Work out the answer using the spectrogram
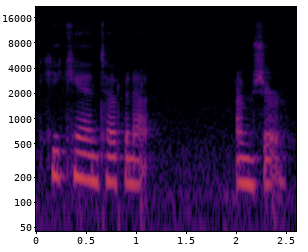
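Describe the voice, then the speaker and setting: A man voicing a worried young wife in a soft, hushed falsetto for an audiobook. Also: flat delivery, takes it slowly. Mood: pleading. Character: worried young wife pleading for her husband. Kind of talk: audiobook character voice.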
